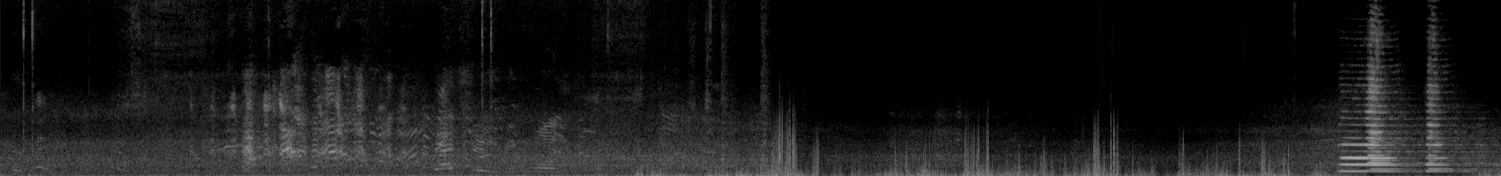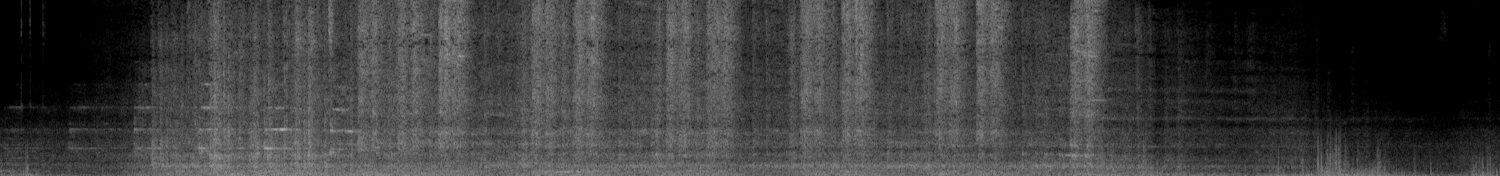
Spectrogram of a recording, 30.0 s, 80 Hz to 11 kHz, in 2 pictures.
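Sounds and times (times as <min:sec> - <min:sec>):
train passing at speed: 0:00.0 - 0:30.0
train horn blasts: 0:13.4 - 0:15.1
wheels clacking over rail joints: 0:16.2 - 0:27.1.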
